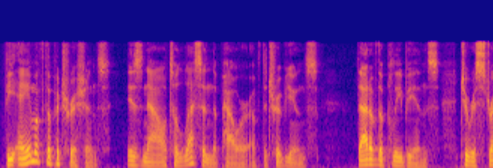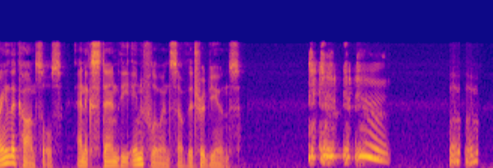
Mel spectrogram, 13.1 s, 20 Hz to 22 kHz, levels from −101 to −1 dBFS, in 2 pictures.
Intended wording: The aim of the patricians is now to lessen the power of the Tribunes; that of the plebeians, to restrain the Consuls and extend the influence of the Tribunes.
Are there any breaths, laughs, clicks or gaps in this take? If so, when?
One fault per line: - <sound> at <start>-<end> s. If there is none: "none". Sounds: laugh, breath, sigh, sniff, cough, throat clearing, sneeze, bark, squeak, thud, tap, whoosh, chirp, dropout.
- throat clearing at 10.7-11.8 s
- laugh at 12.6-12.9 s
